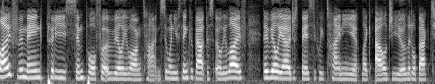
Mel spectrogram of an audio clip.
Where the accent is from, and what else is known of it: Switzerland; born or raised there; moved away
